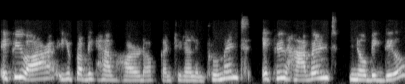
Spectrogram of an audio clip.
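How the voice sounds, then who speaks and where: A woman with a fairly high voice speaks with lively intonation. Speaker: IT service management consultant. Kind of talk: webinar presentation. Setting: online webinar. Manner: fast.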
